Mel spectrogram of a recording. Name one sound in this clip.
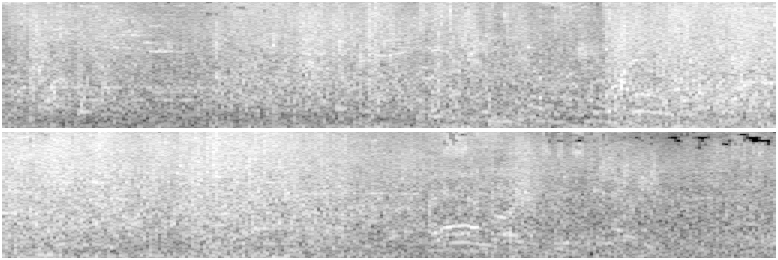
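Game spell effects crackle and blast in a busy fight.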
